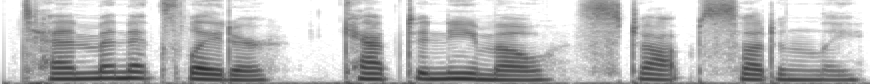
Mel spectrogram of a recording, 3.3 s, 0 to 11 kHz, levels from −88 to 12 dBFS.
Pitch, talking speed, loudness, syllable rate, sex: 205 Hz, 130 wpm, -17 LUFS, 5.2 syllables/s, female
